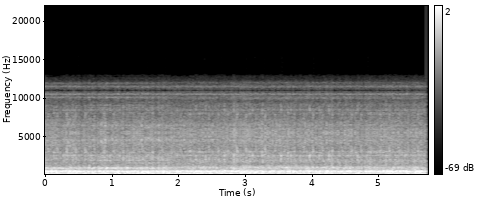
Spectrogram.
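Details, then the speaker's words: RV engine just after a new distributor was installed to cure crank/no-start: uneven, shaky, lumpy idle close to stalling, shaking more as distributor is rotated one way; rough idle from incorrect ignition timing. "got it started it sounds like it's about ready to conk out again crazy"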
